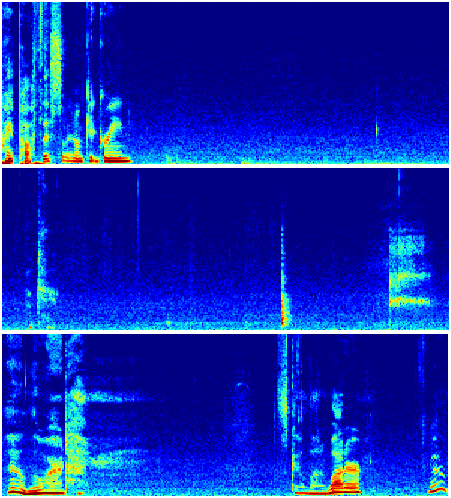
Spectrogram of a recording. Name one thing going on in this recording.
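A young woman speaks calmly and cheerfully close to a microphone.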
